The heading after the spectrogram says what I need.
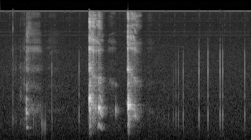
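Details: Sick infant with a cold, tired and upset: several short, weak coughs and throat-clearing sounds with faint breathy noises between.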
